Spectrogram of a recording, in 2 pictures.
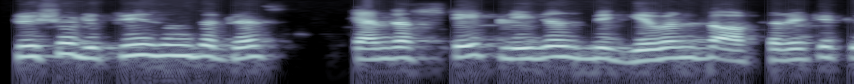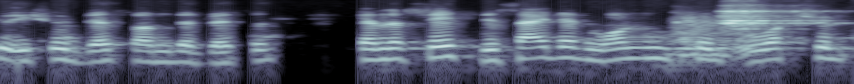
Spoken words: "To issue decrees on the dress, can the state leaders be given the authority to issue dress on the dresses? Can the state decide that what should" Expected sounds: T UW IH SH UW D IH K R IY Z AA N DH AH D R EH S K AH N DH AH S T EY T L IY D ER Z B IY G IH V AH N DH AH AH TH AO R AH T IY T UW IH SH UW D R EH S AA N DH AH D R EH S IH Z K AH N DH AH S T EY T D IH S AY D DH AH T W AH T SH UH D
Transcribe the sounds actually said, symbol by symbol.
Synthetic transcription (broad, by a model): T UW IH SH UW D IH K R IY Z AA N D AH D R EH S K AH N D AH S T EY T L IY D ER Z B IY G IH V AH N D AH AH T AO R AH T IY T UW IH SH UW D R EH S AA N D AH D R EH S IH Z K AH N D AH S T EY T D IH S AY D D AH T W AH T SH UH D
